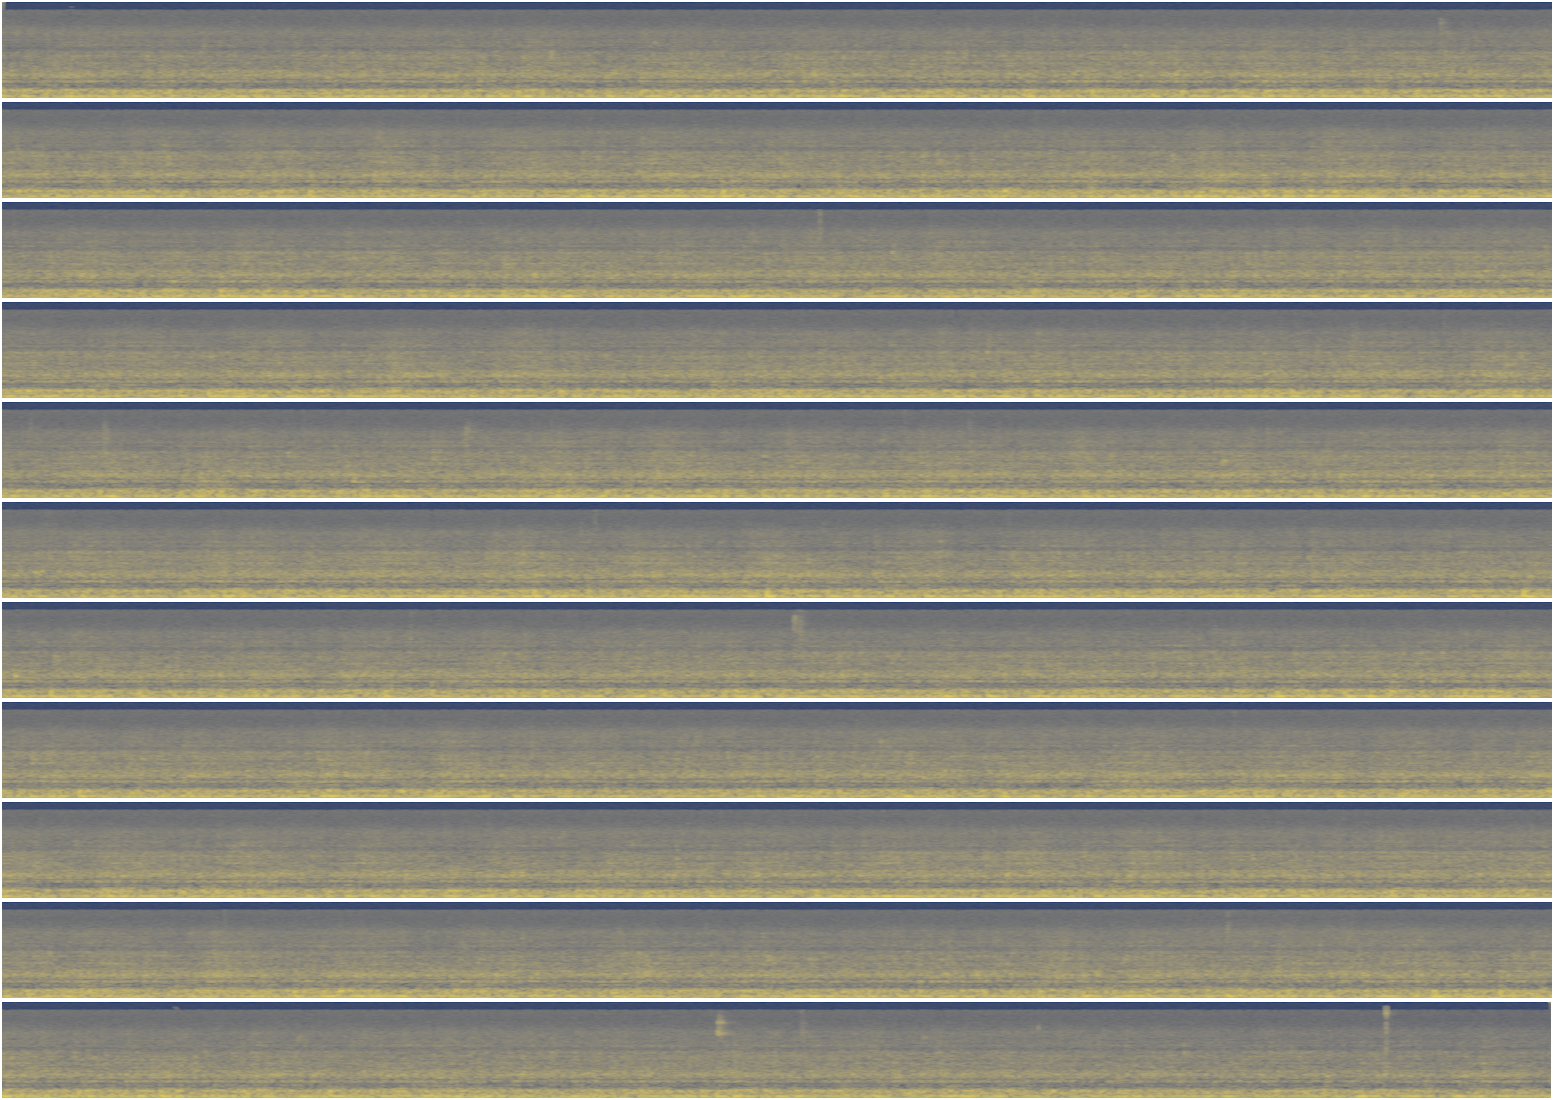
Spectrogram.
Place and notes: water frowing out pf the dam. mics at pipe's mouth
